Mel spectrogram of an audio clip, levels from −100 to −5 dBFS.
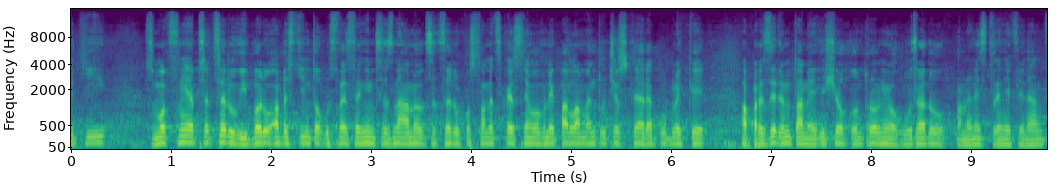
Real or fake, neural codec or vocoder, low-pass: fake; codec, 44.1 kHz, 3.4 kbps, Pupu-Codec; 14.4 kHz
